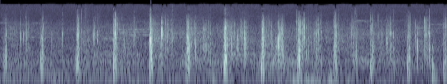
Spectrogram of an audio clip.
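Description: Running footsteps on a gravel path, a steady stride of close to three footfalls a second.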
